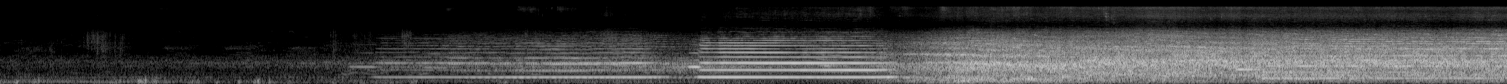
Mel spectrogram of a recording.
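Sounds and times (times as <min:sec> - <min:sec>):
train passing rumble: 0:03.1 - 0:15.0
locomotive horn blasts: 0:03.4 - 0:09.0, 0:12.3 - 0:15.0.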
